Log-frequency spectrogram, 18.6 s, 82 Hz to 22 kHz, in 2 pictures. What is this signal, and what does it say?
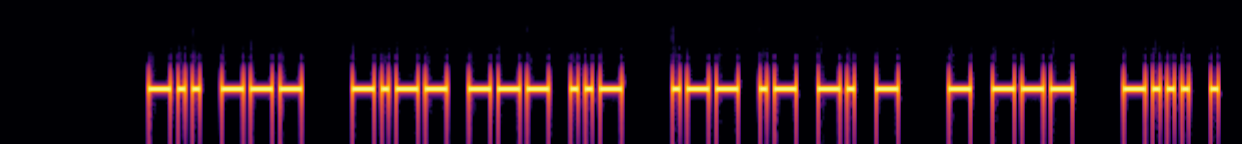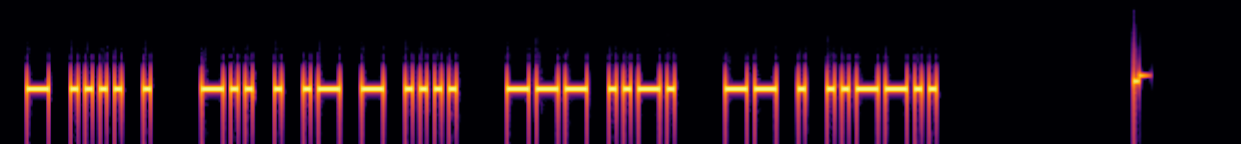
Morse code, heard as a keyed tone, about 22 wpm, 700 Hz. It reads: DO YOU WANT TO BE THE DEATH OF ME?
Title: Sentences from Top 1100 Words 22wpm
